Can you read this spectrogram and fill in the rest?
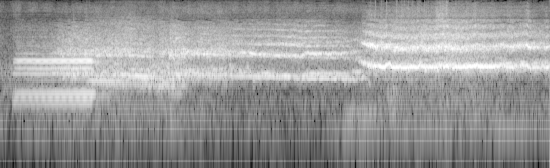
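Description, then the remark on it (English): A car skids with a loud, sustained squeal of tires lasting several seconds, the shrill screech wavering in pitch and swelling louder toward the end, with no voices. “Jeez, I would have hit that Rolls Royce. Those things are tanks.”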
